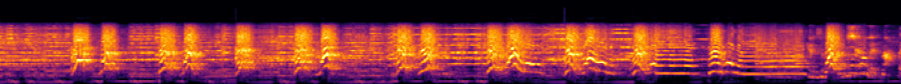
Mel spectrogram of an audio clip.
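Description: A flat-coated retriever barking and howling along to a television theme tune: a run of short yelping cries that rise and fall about twice a second, then a longer drawn-out howl near the end. The theme music, with a steady bass line, plays loudly underneath.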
